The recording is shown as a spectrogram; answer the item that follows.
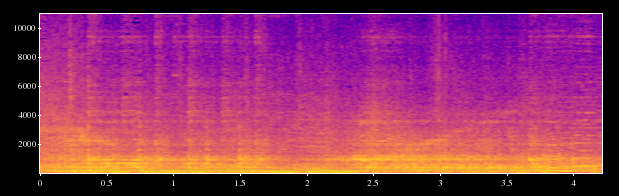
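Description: Music, with a long held low note for about two seconds in the first half.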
